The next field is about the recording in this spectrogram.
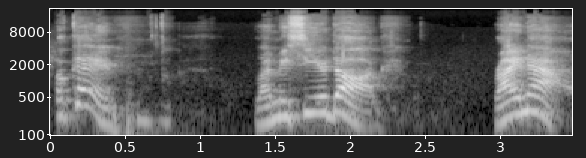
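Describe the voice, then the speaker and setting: Fussy, accusing neighbor played by a man, high voice, sarcastic complaints in a stage comedy. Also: big pitch swings, slow, pushed and bright, heavily acted. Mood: annoyed, accusing. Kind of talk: comedic stage play acting.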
